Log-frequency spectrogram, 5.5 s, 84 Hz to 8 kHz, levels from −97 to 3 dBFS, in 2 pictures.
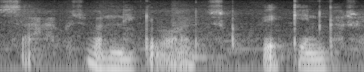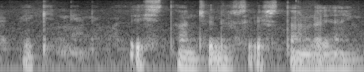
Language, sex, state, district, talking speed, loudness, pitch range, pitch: Hindi, male, Madhya Pradesh, Dhar, 55 wpm, -22 LUFS, 90-100 Hz, 95 Hz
